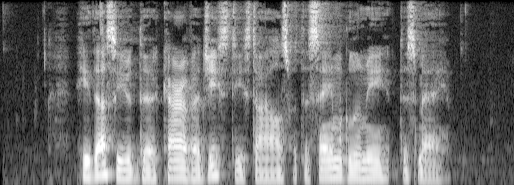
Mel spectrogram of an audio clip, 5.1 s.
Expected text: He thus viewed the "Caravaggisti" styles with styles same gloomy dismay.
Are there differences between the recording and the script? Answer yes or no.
yes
